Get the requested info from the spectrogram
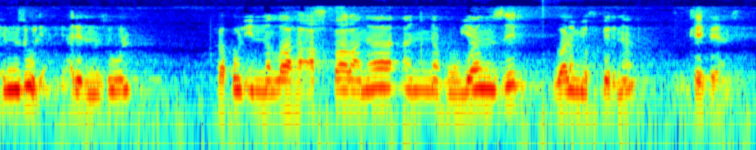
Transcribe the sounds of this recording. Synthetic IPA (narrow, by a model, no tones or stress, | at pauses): finːʊzuːljaʕnifiħad̪iːθnːʊzuːl | fɑquːlʔɪnːɑlˤːɑːɦaʔaxbɑɾˤɑnaːʔanːaɦʊjanzɪlwalamjʊxbɪɾna | kajfajanzɪl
